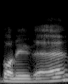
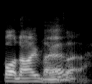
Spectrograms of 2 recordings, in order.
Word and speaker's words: Bon Iver: So, um I know it's pronounced bunny there, but if at any time I call him Bon Ivor, um as my partner tells me all the time, it's wrong.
